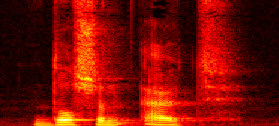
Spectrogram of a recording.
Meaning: inflection of uitdossen: 1. plural present indicative 2. plural present subjunctive
- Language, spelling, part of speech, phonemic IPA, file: Dutch, dossen uit, verb, /ˈdɔsə(n) ˈœyt/, Nl-dossen uit.ogg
